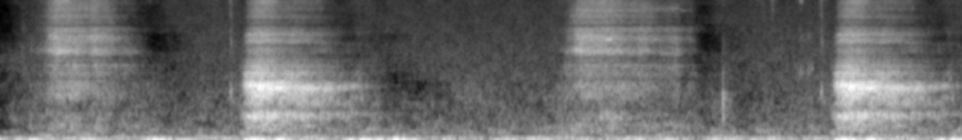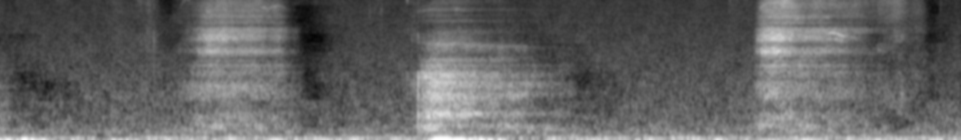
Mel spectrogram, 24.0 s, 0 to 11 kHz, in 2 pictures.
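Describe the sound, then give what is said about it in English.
Slow deep breaths: soft, airy inhales and exhales spaced several seconds apart, faint and heard alone against a quiet background. “take a couple deep breaths, just five, since we are now in 2021, it is the year of five. Five deep breaths.”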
